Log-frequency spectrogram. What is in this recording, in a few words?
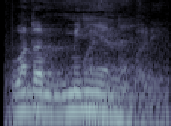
"woman", Ipili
